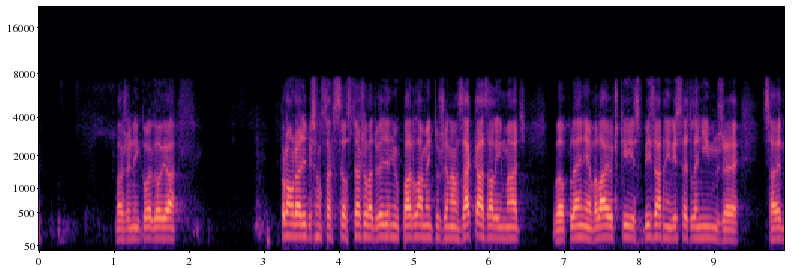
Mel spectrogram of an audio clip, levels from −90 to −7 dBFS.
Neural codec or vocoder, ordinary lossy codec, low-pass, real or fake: codec, 16 kHz, 2 kbps, FunCodec, trained on Chinese and English, 25 frames a second; none; none; fake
